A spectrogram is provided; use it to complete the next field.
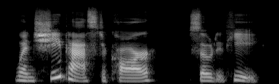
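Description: In a dry, close sound with no echo and a very clean recording over a silent background, a woman speaks in a bright, sharp tone with lively intonation. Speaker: podcast host and storyteller. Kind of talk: ghost story telling, reading a scary tale aloud.

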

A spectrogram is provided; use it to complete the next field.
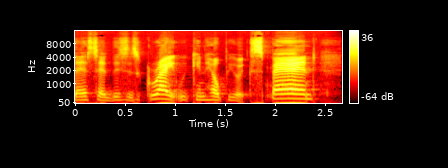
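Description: On a very clean recording with a silent background, a woman with an Australian accent talks at a moderate pace. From Queensland, Australia. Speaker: fashion brand founder. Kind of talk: interview.

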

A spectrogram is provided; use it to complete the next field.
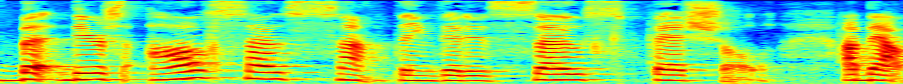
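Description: A woman with a Southern US accent at a very slow pace, with ordinary pitch variation. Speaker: landowner and tree farmer. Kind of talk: interview.

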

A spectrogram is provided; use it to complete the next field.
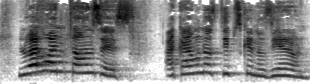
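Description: Her tone is bright, sharp and animated. This woman's pitch swings very widely. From Mexico City. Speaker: radio host. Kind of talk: casual radio talk show. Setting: radio studio.

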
